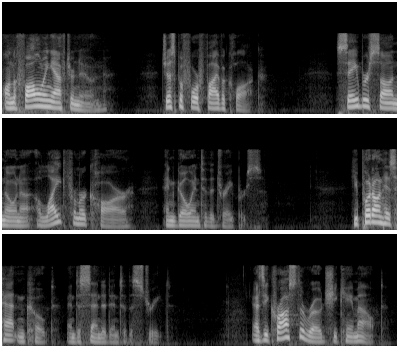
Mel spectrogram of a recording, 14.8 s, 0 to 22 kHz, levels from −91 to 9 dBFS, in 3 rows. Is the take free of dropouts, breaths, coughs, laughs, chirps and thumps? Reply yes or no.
yes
